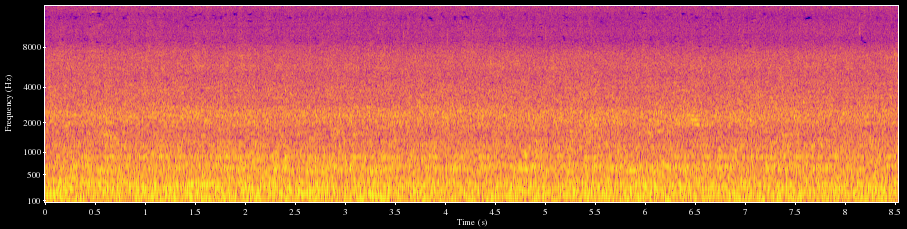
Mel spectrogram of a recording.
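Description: Air bubbles from an aquarium sponge filter bubble up through water.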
